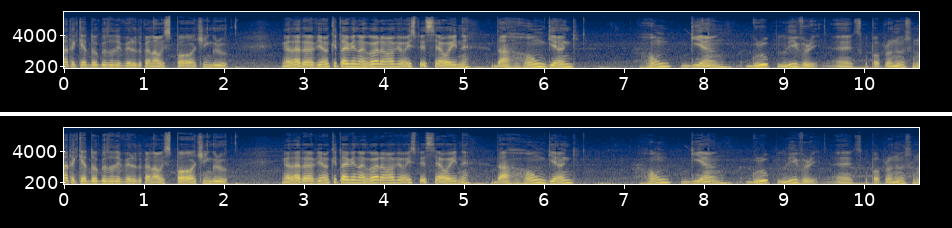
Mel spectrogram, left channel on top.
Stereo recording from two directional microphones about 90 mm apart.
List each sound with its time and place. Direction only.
0.0 s speech: 10° right (ahead or behind)
1.5 s speech: 10° right (ahead or behind)
2.7 s speech: 10° left (ahead or behind)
